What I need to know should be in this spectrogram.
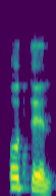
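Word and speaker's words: hôtel: কি আসতেছে উচ্চারণ ওতেল ওতেল মানে হচ্ছে কি হোটেল এচ কিন্তু লিখায় আসবে বাট উচ্চারণে কিন্তু আসবে না ওকে তারপরে দেখেন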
